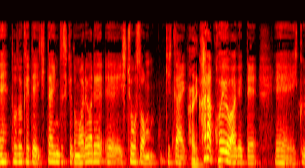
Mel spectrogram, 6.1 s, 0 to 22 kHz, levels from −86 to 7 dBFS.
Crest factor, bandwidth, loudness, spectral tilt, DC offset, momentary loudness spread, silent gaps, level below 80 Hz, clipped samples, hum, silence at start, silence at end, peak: 22 dB; 12.5 kHz; -23 LUFS; -4.5 dB/octave; under 0.1%; 13 LU; none; -56 dBFS; under 0.1%; none; 0 s; 0 s; 0 dBFS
